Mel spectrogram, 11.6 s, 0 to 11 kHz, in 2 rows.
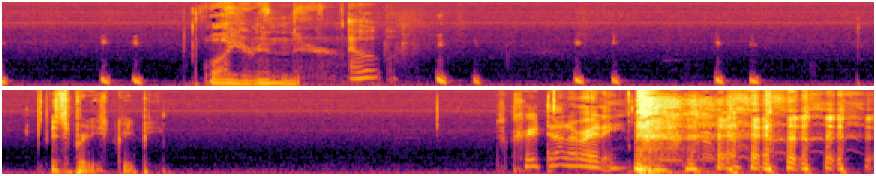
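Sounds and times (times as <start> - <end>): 
faint steady hum: 0.0 - 11.6
heartbeat thumps echoing in a flooded room in a video game: 0.6 - 1.0, 2.9 - 3.2, 3.8 - 4.2, 4.8 - 5.1
speech: 1.4 - 2.6, 9.3 - 11.6
laughter: 10.0 - 11.6.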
